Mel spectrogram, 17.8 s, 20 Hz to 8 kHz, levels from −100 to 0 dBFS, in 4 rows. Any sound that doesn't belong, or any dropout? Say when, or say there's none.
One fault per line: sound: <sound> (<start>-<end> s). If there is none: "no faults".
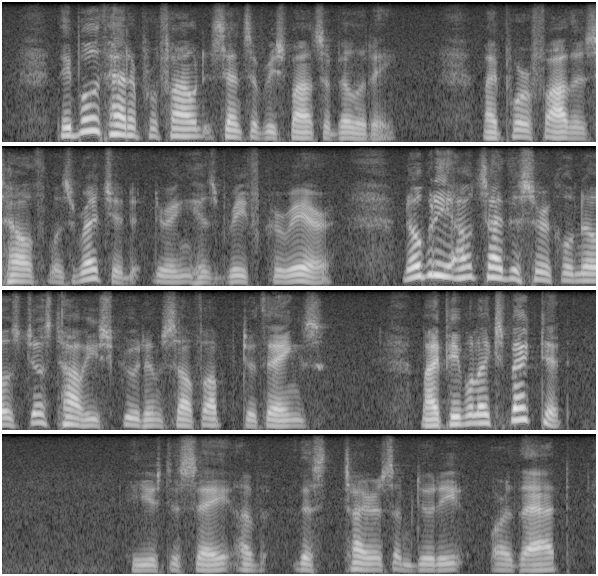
no faults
